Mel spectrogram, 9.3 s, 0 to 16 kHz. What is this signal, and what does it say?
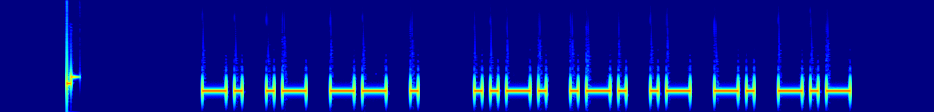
Morse code, heard as a keyed tone, about 15 wpm, 700 Hz. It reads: NAME FRANK
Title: K1USN SST QSO Practice 15wpm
